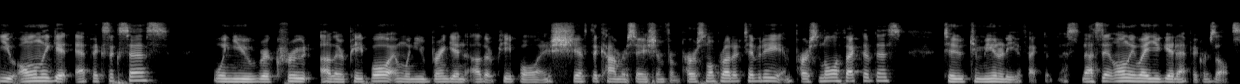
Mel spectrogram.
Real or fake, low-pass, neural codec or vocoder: fake; 7.2 kHz; codec, 16 kHz, 16 kbps, FunCodec, trained on Chinese and English, 50 frames a second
